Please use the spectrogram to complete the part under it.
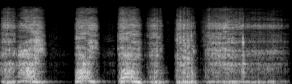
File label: Attack Grineer Wolf, en; Battle Barks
